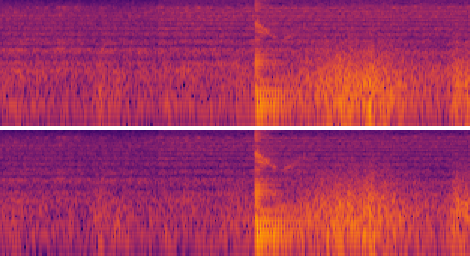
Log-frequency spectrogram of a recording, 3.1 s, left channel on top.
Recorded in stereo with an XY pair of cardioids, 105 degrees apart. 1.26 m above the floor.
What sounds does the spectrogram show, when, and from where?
0.0 s a drone: 25° left; by 3.1 s 35° left
1.7 s a clunk: 30° right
